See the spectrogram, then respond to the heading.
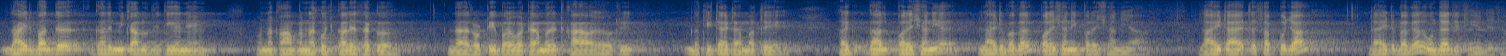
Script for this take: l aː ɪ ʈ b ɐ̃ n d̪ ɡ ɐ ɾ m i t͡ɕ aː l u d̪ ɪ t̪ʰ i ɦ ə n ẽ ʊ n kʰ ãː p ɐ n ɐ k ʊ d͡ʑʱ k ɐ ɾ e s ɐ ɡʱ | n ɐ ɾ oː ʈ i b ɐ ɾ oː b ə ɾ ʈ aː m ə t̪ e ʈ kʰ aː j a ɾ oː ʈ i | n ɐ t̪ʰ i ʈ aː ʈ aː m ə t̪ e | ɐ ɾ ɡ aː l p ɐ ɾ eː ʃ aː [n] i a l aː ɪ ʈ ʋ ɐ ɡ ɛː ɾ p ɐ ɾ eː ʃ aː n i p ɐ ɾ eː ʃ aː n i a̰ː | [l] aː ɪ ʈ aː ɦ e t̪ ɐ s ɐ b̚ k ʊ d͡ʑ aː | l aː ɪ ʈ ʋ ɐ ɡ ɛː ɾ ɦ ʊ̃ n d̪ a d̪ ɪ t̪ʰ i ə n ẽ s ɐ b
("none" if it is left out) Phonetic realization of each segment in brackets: n, l

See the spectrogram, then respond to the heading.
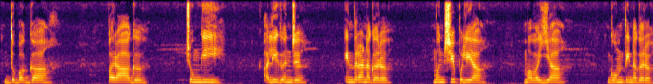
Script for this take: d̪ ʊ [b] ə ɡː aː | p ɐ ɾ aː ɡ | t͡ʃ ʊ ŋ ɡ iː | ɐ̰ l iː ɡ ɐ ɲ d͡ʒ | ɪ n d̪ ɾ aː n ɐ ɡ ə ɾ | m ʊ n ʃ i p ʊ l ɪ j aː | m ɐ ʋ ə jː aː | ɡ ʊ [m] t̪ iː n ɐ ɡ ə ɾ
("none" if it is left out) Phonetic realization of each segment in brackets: b, m

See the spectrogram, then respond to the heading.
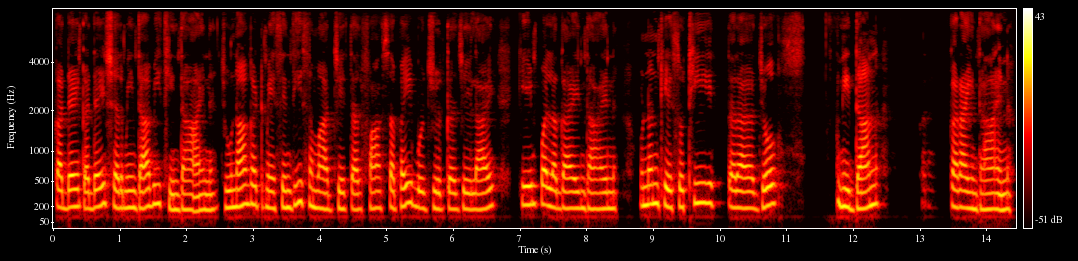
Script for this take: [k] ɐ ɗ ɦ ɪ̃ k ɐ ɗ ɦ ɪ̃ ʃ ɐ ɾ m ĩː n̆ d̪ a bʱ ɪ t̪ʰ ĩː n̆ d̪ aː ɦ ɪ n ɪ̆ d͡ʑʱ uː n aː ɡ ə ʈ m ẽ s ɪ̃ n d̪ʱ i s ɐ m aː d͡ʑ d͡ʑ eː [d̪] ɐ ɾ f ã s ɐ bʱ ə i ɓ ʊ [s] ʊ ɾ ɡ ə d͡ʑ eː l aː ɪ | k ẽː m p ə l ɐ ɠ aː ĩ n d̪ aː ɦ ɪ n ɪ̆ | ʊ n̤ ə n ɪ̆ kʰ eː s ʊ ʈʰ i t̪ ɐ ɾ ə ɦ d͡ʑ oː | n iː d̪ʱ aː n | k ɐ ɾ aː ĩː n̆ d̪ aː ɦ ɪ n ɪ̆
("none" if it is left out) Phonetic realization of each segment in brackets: k, t̪, z

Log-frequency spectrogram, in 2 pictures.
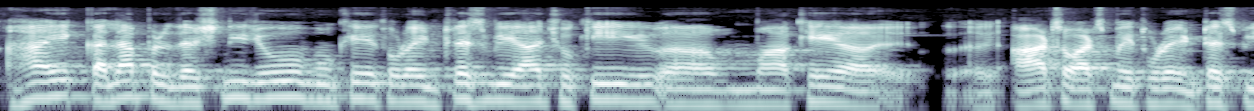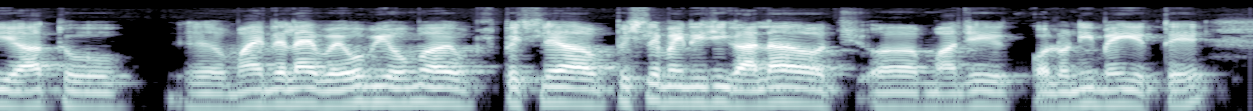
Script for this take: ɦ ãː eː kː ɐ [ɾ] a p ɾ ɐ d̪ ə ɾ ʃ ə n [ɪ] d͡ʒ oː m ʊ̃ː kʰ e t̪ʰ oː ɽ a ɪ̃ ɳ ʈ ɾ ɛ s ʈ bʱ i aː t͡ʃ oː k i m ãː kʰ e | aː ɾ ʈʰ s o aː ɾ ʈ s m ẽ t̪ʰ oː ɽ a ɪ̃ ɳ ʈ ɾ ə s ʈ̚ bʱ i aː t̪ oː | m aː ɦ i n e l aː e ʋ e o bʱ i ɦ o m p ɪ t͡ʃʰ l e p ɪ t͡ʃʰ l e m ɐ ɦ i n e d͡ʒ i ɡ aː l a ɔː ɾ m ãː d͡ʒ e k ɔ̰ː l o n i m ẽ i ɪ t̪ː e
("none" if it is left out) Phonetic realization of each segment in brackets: l, i

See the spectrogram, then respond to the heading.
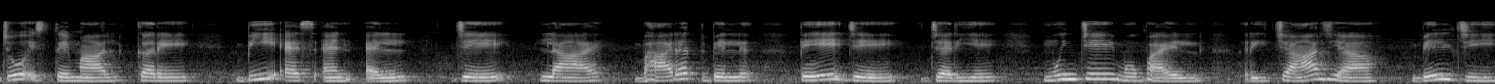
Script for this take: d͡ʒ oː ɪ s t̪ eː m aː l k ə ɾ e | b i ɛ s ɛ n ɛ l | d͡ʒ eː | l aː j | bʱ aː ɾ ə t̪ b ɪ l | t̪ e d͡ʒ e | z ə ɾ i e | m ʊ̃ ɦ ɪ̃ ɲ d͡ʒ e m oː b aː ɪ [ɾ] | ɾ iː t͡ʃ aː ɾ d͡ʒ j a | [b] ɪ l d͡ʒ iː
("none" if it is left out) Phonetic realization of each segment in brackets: l, b

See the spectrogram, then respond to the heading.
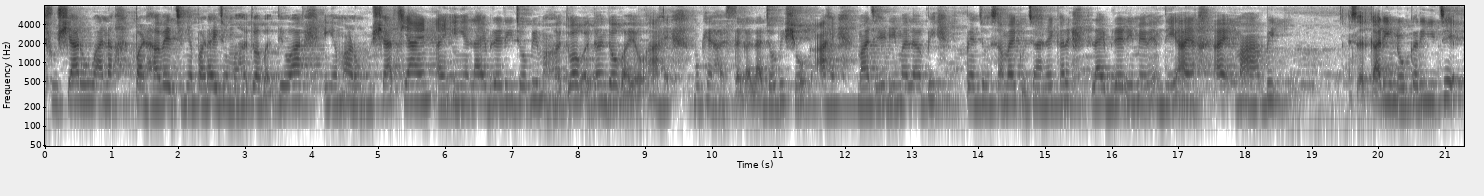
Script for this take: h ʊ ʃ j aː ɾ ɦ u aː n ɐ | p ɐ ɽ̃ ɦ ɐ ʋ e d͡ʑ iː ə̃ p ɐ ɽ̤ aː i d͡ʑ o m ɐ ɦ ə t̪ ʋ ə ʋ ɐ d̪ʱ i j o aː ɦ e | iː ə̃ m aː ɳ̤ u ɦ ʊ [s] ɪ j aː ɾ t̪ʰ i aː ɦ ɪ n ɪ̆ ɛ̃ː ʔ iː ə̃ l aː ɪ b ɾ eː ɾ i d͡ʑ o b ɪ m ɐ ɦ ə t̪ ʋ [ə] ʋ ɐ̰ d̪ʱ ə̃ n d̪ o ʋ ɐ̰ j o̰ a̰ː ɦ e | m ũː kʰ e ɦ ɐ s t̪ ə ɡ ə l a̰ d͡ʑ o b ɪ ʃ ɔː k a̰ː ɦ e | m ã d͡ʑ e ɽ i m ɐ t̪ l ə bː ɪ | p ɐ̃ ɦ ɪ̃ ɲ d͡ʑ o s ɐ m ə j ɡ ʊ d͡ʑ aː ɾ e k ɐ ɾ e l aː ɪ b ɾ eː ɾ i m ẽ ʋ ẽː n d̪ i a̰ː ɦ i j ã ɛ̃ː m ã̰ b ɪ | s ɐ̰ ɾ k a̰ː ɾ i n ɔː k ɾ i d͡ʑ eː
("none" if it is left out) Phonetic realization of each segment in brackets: ʃ, ə

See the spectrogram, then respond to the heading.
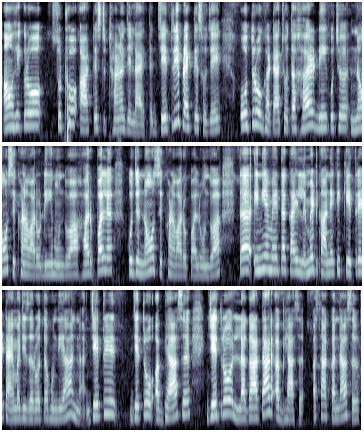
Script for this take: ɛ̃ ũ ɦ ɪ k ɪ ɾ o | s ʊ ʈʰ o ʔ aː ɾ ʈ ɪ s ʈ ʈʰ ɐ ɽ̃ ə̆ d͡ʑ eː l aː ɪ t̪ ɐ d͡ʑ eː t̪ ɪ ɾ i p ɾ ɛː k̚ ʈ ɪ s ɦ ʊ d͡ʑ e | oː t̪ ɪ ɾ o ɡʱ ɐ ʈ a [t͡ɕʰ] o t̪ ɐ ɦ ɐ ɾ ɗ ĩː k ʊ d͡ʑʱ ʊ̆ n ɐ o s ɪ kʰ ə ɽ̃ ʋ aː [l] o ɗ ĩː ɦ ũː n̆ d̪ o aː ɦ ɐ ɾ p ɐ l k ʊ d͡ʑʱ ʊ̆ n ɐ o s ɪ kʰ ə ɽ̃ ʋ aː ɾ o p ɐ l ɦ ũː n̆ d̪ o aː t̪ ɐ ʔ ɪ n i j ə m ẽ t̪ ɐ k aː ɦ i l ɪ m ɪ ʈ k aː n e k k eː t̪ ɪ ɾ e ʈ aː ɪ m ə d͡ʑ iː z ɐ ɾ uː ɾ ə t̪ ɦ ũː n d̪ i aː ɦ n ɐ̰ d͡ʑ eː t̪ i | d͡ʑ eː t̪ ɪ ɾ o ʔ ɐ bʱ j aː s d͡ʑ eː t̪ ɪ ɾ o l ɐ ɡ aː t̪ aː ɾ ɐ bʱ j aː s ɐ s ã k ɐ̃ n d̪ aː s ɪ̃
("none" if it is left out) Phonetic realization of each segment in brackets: t͡ɕʰ, ɾ

